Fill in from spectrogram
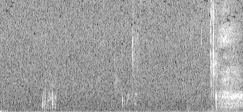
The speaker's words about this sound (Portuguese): Deixa eu tomar um golinho do meu chá aqui, que daqui a pouco eu vou dormir.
